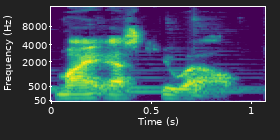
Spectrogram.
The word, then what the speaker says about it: MySQL: And in their specification, they inform you how to pronounce the name of their software. And it is to be pronounced MySQL.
